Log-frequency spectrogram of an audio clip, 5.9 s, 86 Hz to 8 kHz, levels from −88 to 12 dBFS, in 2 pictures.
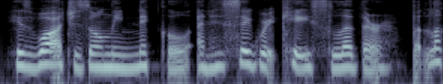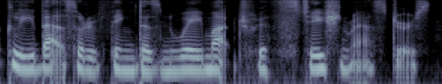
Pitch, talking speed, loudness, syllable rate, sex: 210 Hz, 225 wpm, -23 LUFS, 5.7 syllables/s, female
